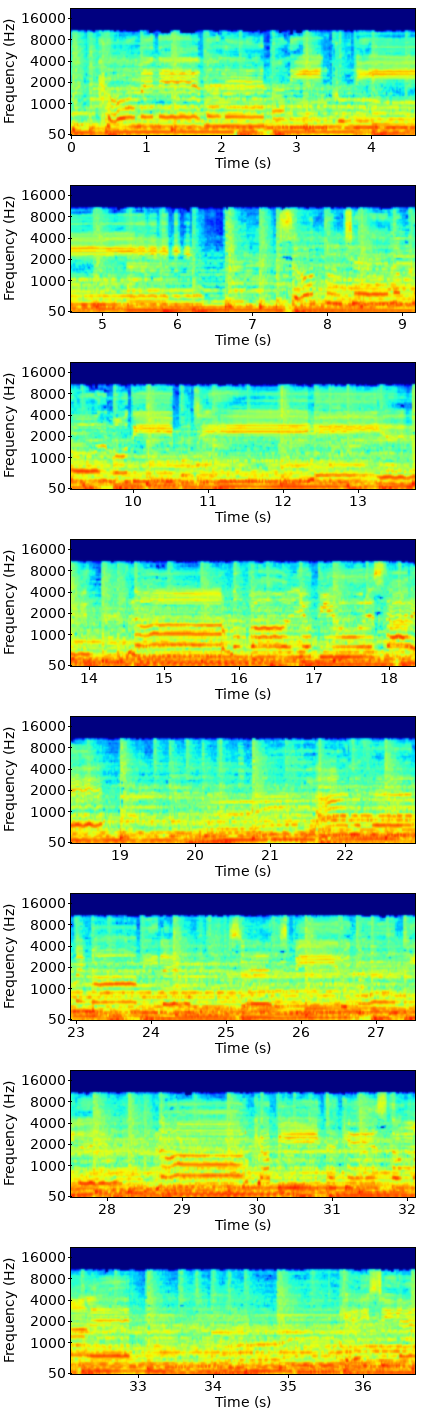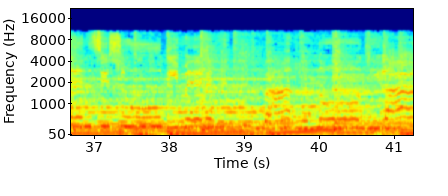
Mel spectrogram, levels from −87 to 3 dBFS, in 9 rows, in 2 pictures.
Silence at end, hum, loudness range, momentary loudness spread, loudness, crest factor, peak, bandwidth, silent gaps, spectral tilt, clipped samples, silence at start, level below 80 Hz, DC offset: 0 s; none; 2 LU; 4 LU; -12 LUFS; 12 dB; 0 dBFS; 11 kHz; none; -5 dB/octave; under 0.1%; 0 s; -20 dBFS; under 0.1%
